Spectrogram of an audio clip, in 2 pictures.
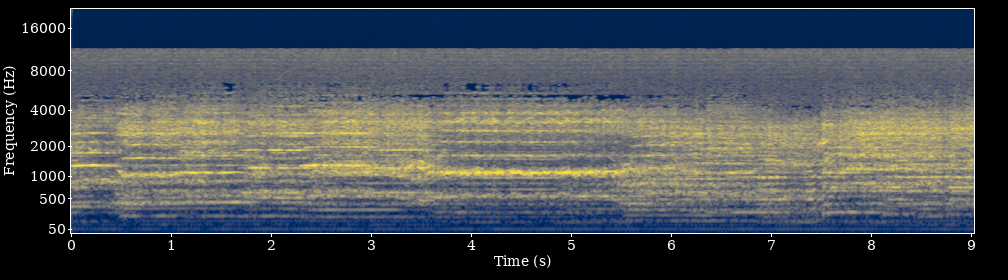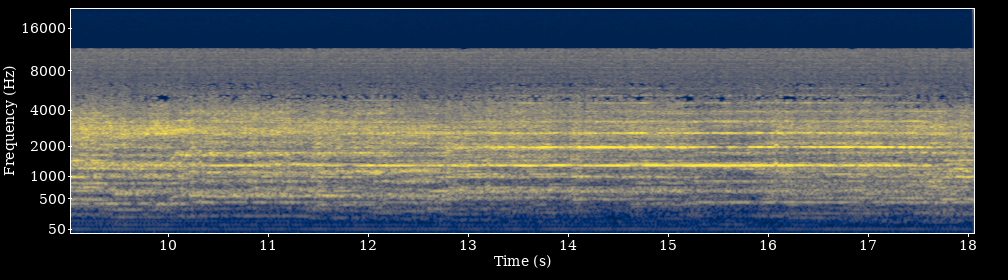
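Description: Choir singing slow, long-held chords, which shift every few seconds.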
